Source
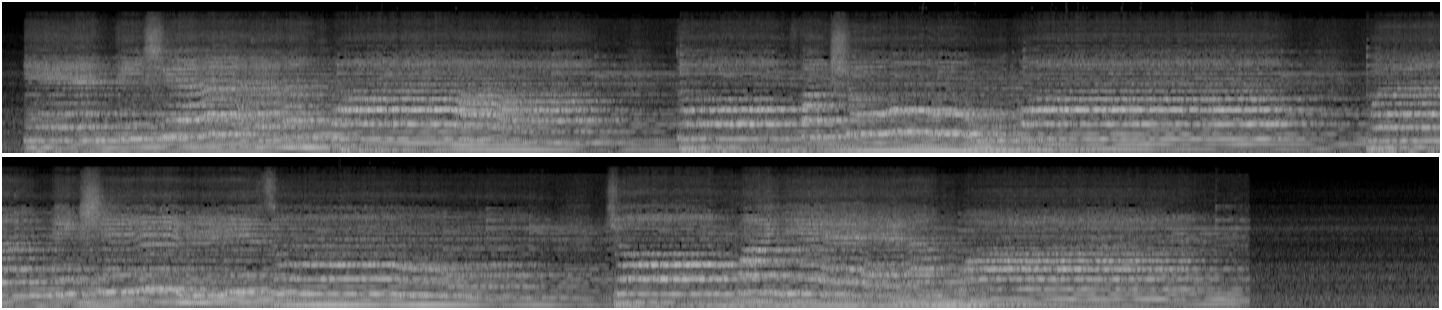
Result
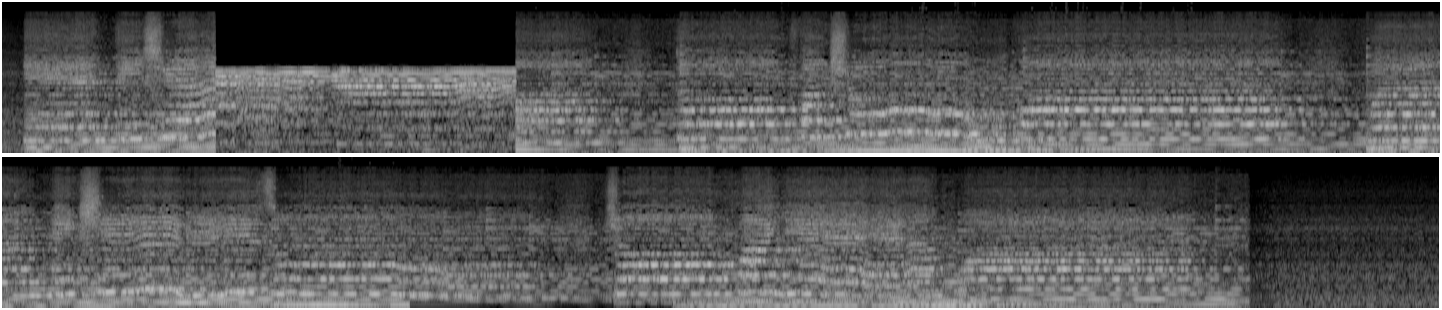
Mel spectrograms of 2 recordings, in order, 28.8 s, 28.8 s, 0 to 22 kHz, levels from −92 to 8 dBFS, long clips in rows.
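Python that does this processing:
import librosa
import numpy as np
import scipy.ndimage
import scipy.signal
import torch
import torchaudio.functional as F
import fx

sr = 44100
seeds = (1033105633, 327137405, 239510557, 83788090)

y = fx.freq_invert(x, sr, carrier_hz=3400, at=(2.14, 5.15))
y = fx.reverb_throw(y, sr, start_s=13.72, length_s=0.46, rt60_s=2.6, drr_db=1.5)
y = fx.highpass(y, sr, hz=260.0, slope=24, at=(18.46, 21.1))
y = fx.dereverb_blind(y, sr, rt60_s=0.87)
y = y * librosa.db_to_amplitude(5.0)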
